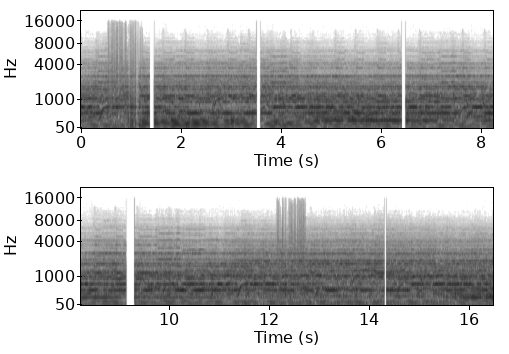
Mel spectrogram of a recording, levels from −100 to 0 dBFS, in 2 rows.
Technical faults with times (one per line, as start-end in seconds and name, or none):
0.53-1.22 loose connector crackle
1.37-1.45 block of digital silence
3.50-3.58 block of digital silence
6.40-6.49 block of digital silence
9.13-9.30 block of digital silence
12.15-12.72 loose connector crackle
14.29-14.34 block of digital silence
